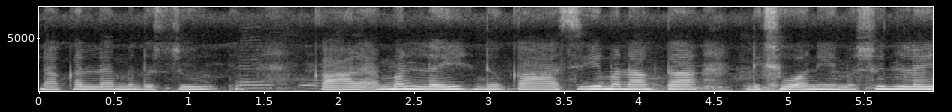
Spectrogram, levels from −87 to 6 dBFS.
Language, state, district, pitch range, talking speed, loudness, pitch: Manipuri, Manipur, Imphal West, 195-225 Hz, 120 wpm, -15 LUFS, 205 Hz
